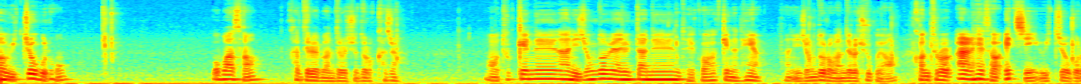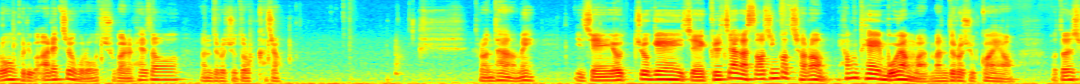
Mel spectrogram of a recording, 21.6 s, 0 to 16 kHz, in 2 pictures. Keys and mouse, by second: 1.0 z, 4.0-7.8 drag, 7.9 shift+middle click, 8.2 ctrl+middle click, 8.5 click, 8.7 shift+click, 9.0 ctrl+click, 9.1 ctrl+z, 12.0 ctrl+middle click, 12.4 middle click, 12.9 click, 13.2 Tab, 13.6 ctrl+click, 16.4 alt+click.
